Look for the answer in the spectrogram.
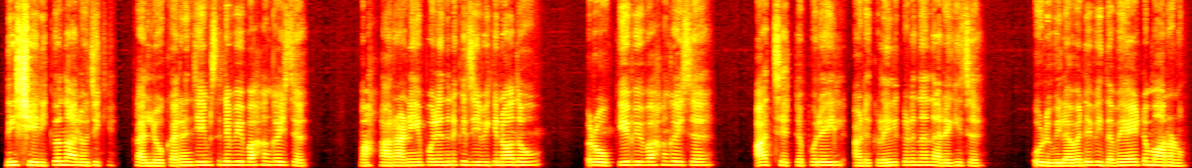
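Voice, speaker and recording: Stern controlling father read by a woman, lecturing, persuasive, storybook voice, mellow. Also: medium pitch, level tone, normal speed, lightly acted.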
